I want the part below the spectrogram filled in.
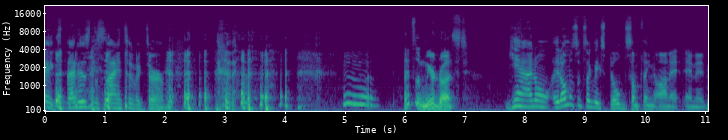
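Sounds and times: people laughing: 0.0 - 4.4.

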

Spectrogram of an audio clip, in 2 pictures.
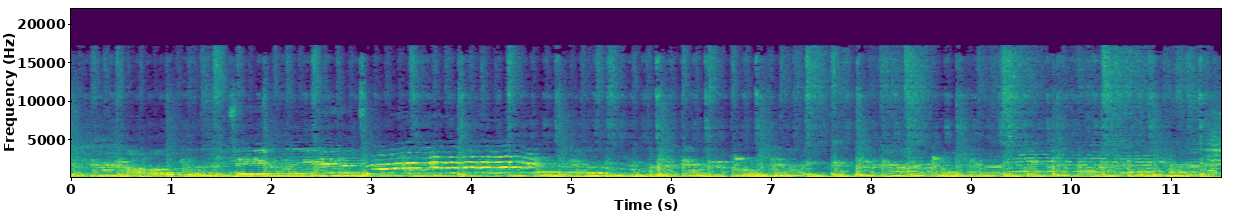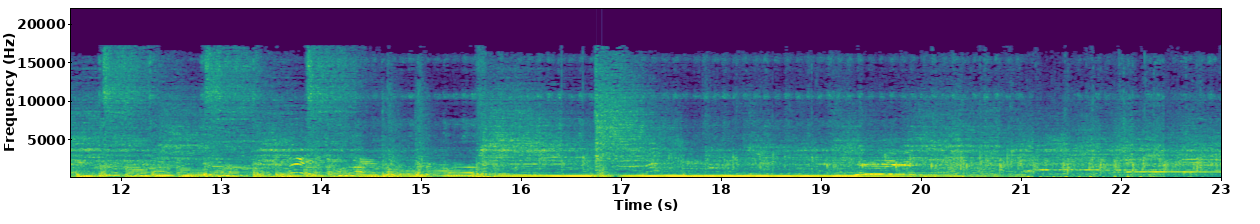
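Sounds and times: rock band playing funk: 0.0 - 23.0.

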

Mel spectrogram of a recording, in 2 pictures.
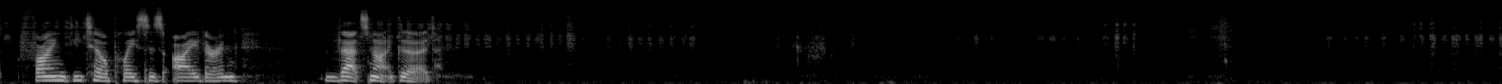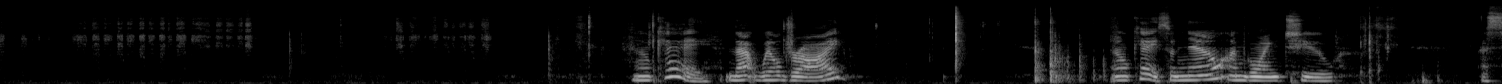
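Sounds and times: marker tip scratching on card: 4.5 - 7.1, 9.6 - 11.5, 13.2 - 17.6, 18.9 - 20.0.

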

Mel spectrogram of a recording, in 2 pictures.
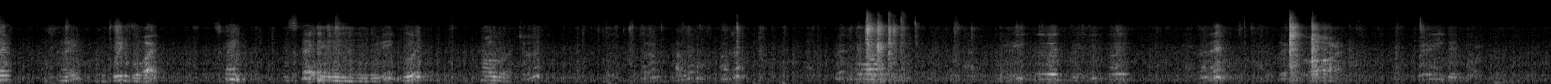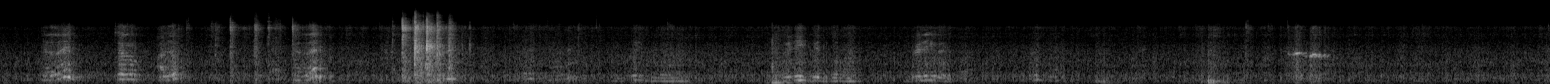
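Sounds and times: rapid flapping and rustling: 0.0 - 31.0.

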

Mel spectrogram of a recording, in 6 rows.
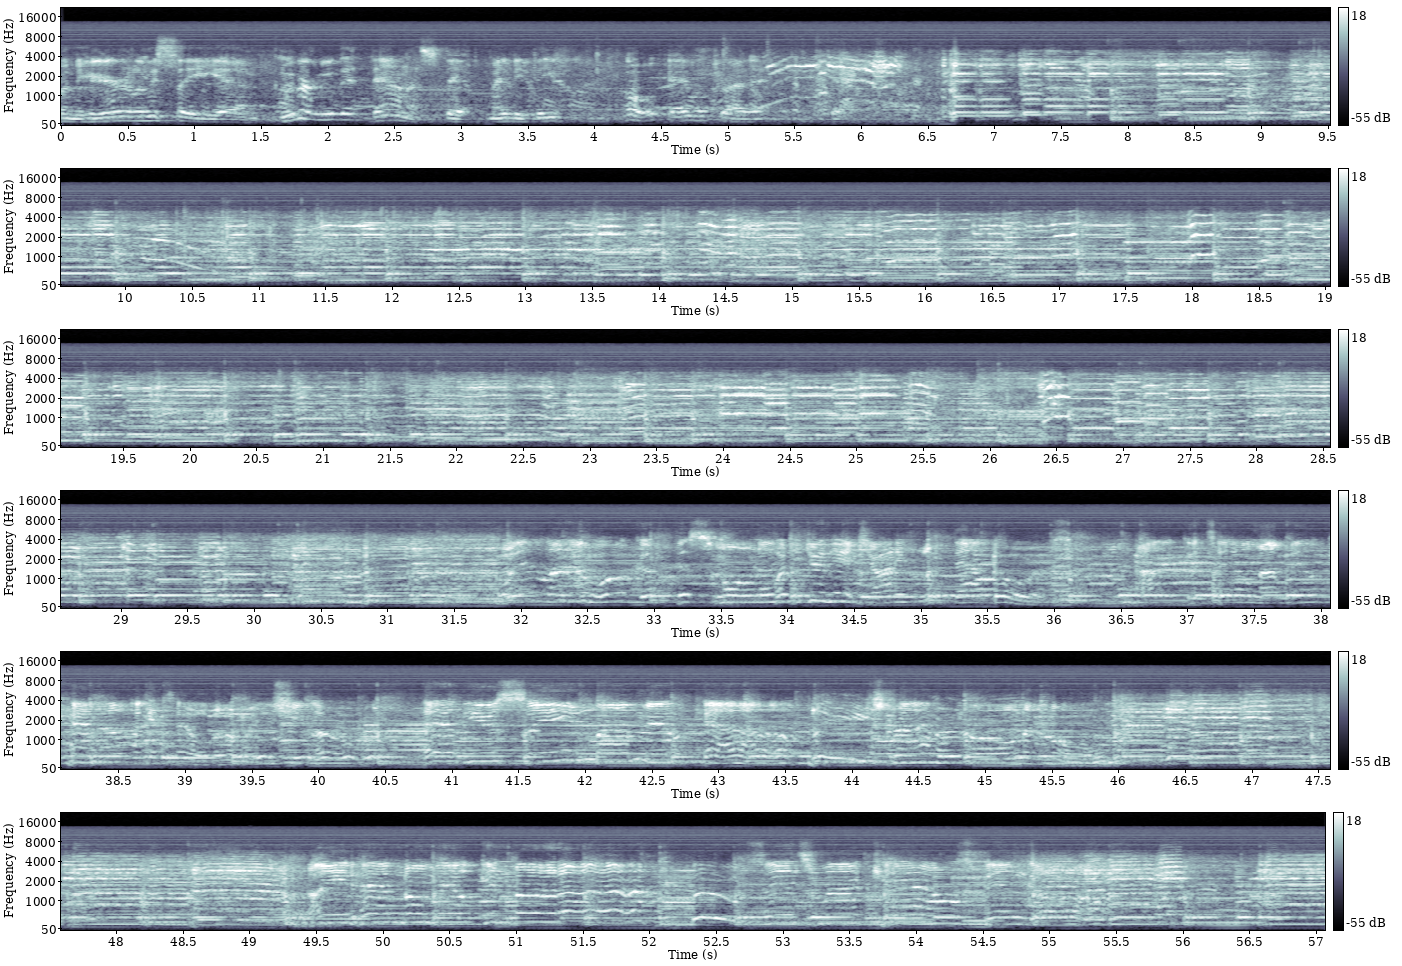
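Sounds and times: western swing band playing: 0.0 - 57.0.

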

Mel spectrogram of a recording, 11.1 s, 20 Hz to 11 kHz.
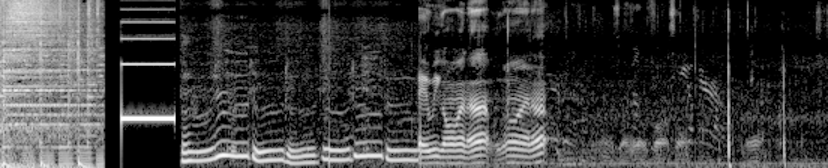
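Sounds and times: electronic beep: 1.6 - 2.4
man singing: 2.4 - 6.7.

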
